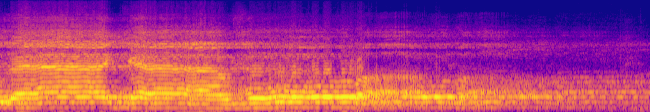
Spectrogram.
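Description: A man's voice in melodic Qur'an recitation (tajweed), holding long ornamented notes that bend slowly in pitch. The phrase dies away about four seconds in, leaving a fading tail.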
